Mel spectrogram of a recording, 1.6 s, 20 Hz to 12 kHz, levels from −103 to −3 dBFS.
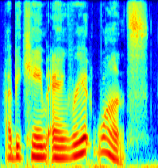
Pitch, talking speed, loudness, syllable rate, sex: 180 Hz, 190 wpm, -16 LUFS, 5.6 syllables/s, female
